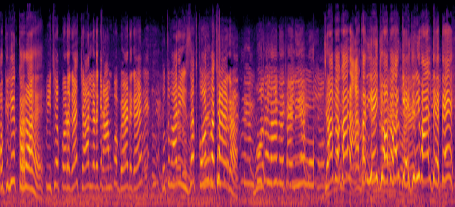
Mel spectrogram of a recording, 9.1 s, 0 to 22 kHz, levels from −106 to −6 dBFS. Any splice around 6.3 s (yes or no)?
yes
